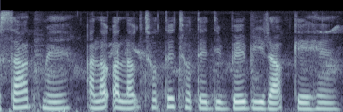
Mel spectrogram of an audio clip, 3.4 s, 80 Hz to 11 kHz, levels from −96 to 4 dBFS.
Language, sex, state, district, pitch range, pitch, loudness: Hindi, female, Nagaland, Kohima, 190-215 Hz, 195 Hz, -18 LUFS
